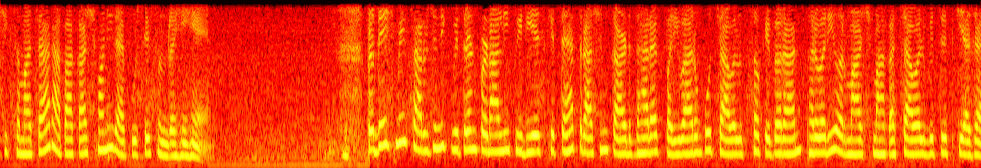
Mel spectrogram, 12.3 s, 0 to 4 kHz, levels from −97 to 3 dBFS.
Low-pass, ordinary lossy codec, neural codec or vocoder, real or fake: 3.6 kHz; AAC, 32 kbps; none; real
